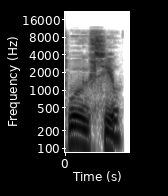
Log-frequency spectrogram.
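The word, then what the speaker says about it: 武术: know dances tl note martial arts is pronounced in chinese as wushu and dance is also pronounced as wu hahaha sitting behind him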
